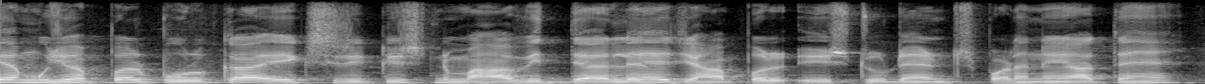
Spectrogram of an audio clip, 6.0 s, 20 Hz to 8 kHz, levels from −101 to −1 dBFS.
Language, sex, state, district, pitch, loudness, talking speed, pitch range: Hindi, male, Bihar, Begusarai, 145 Hz, -16 LUFS, 140 wpm, 135-155 Hz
